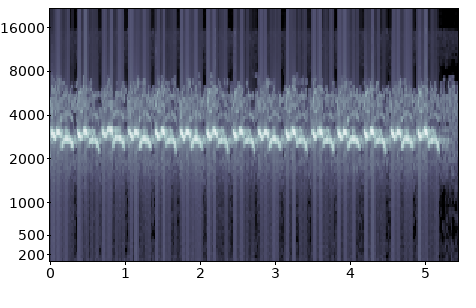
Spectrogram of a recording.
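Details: Champion first-place contest Horsfield's bush lark singing: a fast, even run of looping whistled notes repeated about three times a second, high and clean throughout.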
